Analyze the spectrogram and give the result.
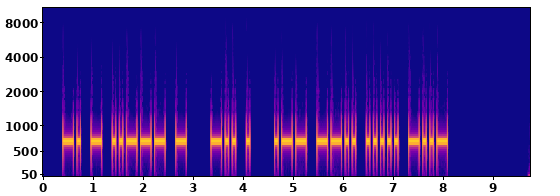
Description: Morse code, heard as a keyed tone, about 17 wpm, 700 Hz. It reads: NT2T DE WZ5X
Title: USA Callsign DE Callsign - 4 Characters - 17wpm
